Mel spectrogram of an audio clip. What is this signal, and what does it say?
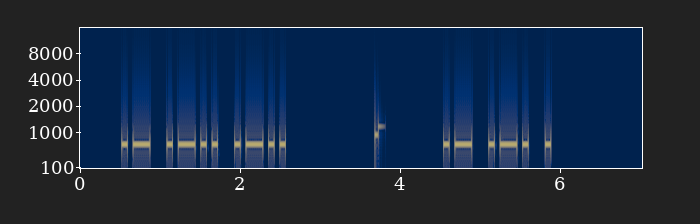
Morse code, heard as a keyed tone, about 17 wpm, 700 Hz. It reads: ALL ARE
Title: Sentences from Top 100 Words - New Word Drill - 17wpm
